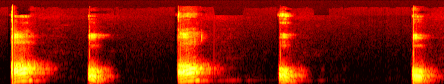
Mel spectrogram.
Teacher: si pronuncia chiudendo leggermente la bocca rispetto alla O aperta · Term: O chiusa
